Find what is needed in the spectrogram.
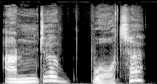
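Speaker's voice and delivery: slow, puzzled question; slow and wondering. A narrator's reading. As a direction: work it out slowly as you speak. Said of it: "Harry said slowly".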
